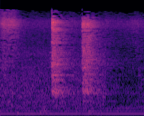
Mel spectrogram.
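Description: A spoon or spatula clatters against a cooking pot while fried chicken and spaghetti are tossed together, two short scraping knocks close by, with quiet between them.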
